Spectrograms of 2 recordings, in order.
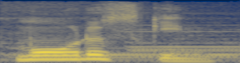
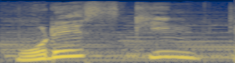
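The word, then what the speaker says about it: Moleskine: そしたら、こ、日本だけなんだってね、モールスキンっていう風に発音して読んでるのは。現地だと、発音の方はモレスキンっていう風に発音するらしくて、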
